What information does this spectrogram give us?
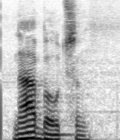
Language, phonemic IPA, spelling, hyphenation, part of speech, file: Dutch, /ˈnaːˌboːt.sə(n)/, nabootsen, na‧boot‧sen, verb, Nl-nabootsen.ogg
- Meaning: 1. to imitate, to mimic 2. to copy, to replicate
